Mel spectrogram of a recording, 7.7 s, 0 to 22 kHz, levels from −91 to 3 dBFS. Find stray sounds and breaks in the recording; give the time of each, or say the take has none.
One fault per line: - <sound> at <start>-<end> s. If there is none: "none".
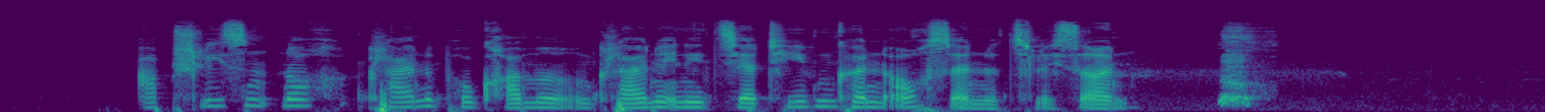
- bark at 6.1-6.4 s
